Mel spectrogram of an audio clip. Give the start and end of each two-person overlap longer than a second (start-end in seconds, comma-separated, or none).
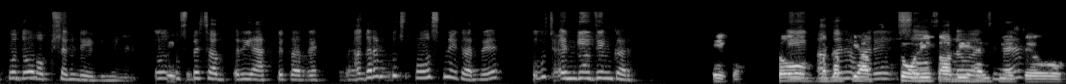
8.2-10.2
